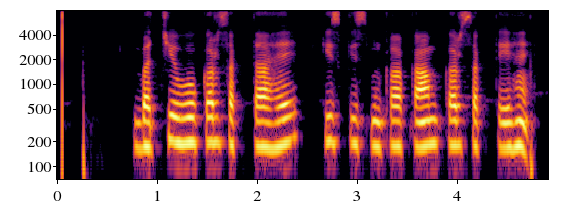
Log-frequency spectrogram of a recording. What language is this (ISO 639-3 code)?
urd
